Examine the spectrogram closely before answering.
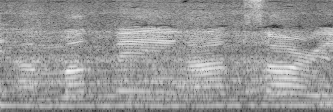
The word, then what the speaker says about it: mukbang: That's how you say it, a mukbang.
